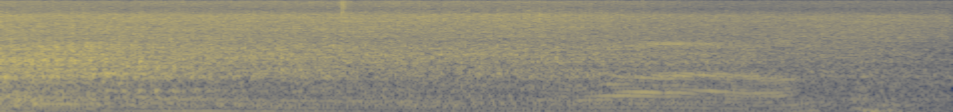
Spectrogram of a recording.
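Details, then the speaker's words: Honda CR-V after a flood and an engine swap, first start with a newly installed untested snorkel: the engine settles into an even, steady idle with a smooth low hum and no knocks or misses; it runs healthy. "This is literally the first start. This is the first start with the snorkel. Yeah. So, it's untested."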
